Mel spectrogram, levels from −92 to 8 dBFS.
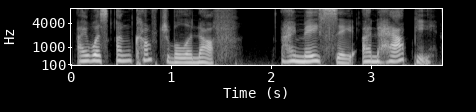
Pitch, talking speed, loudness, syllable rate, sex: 220 Hz, 130 wpm, -19 LUFS, 5.1 syllables/s, female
